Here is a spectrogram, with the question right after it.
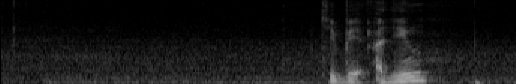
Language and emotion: Russian, neutral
